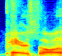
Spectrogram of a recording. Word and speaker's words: PRSL: It's it's Parasol is what the name of it is, but the way it's spelled is P RSL.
